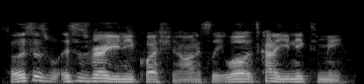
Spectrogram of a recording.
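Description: A young man from Guyana speaks as a podcast guest at a middle pitch. He talks earnestly and often repeats a word while he gathers his thoughts. The recording has a slightly dull, lo-fi sound. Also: racing, bright, forceful tone. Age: young adult. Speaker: university student guest. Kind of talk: conversational interview answers.

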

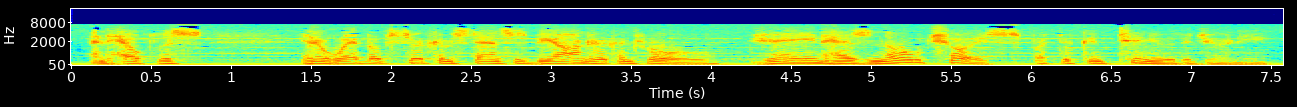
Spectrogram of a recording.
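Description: Male radio narrator, ominous and rhetorical, muffled old broadcast sound over clear music. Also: medium pitch. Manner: portentous, deliberate rhetorical delivery. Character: ominous male storyteller introducing terror tales. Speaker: host and narrator of a radio mystery series. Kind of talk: dramatic scripted radio narration.

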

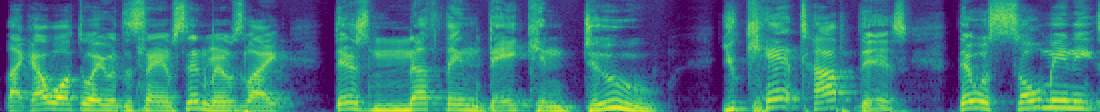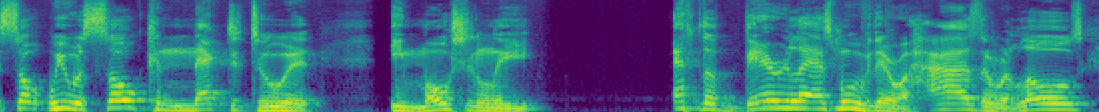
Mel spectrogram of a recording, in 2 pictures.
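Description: A man's voice: fairly high pitch, animated, normal speed, fairly bright tone. Emphatic man in casual chat. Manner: emphatic, profane slang. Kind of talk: casual group chat about films.

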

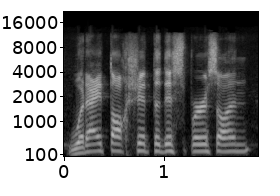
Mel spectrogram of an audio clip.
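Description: A man in his twenties with a Filipino accent, hosting a podcast in a relaxed, casual way with frequent laughs. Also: sits high, normal speed, clean tone, no echo. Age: 20s. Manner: relaxed, laughing, soft asides. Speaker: podcast host. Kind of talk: casual interview chat.

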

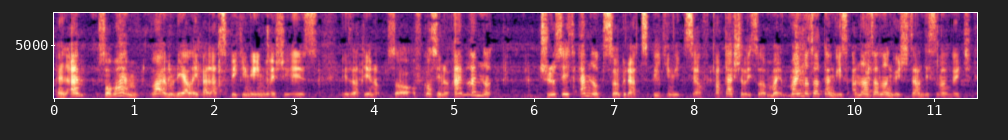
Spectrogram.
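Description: Halting Japanese-accented man, lively pitch. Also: a little hiss or hum, low-quality recording. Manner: halting, with heavy repetition and self-correction. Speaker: podcast host. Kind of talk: casual solo commentary.

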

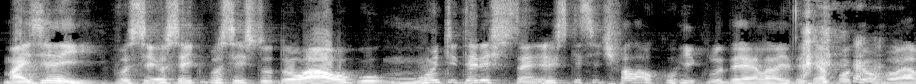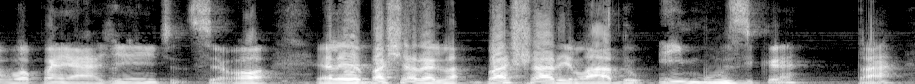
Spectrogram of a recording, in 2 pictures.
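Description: A man's voice: medium pitch, moderate pace, gravelly, a bit bright. A man hosting a casual interview, joking and laughing often. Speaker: interviewer, music school owner.

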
